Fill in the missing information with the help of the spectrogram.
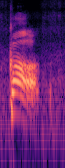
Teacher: हवा को रोक के ब्लॉक किया। फिर जब छोड़ने गया तो उसको ओपन किया और छोड़ा। तो यह बाएं में बदल गया।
